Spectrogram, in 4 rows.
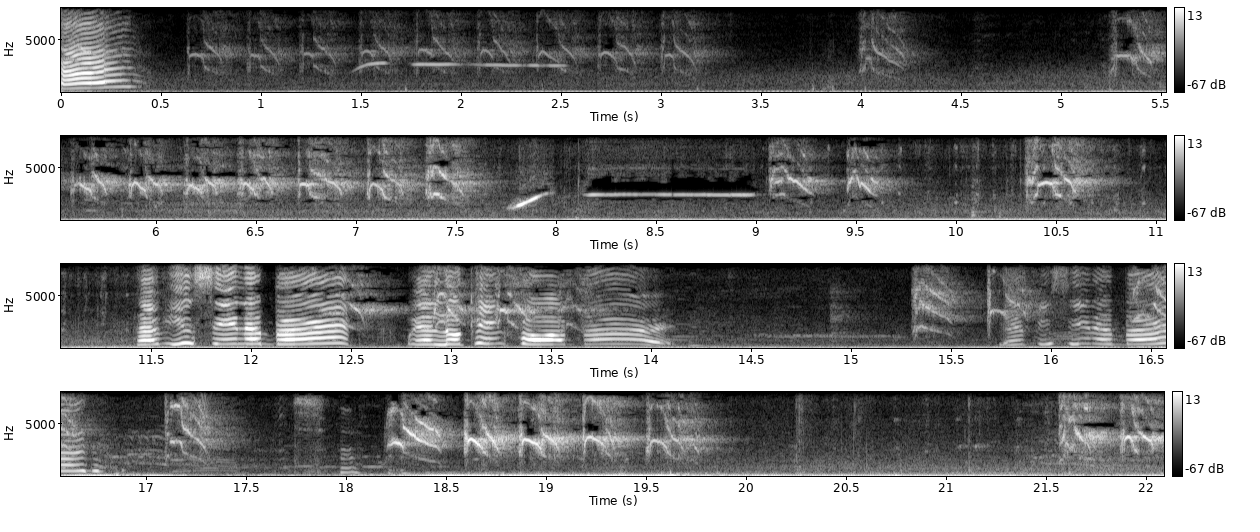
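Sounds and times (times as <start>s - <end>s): whistled bird notes: 0.6s - 3.2s, 5.2s - 9.7s, 18.2s - 19.9s
chattering of many birds: 5.2s - 7.8s, 9.0s - 22.0s
high bird chirps: 5.2s - 10.8s, 12.3s - 20.0s, 21.0s - 22.0s.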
